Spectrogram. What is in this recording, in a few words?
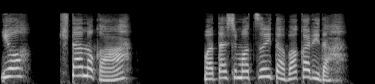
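HELLO, Japanese; GF Alarm; AA12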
